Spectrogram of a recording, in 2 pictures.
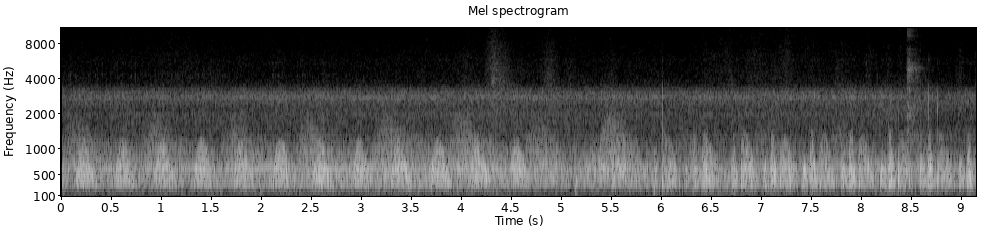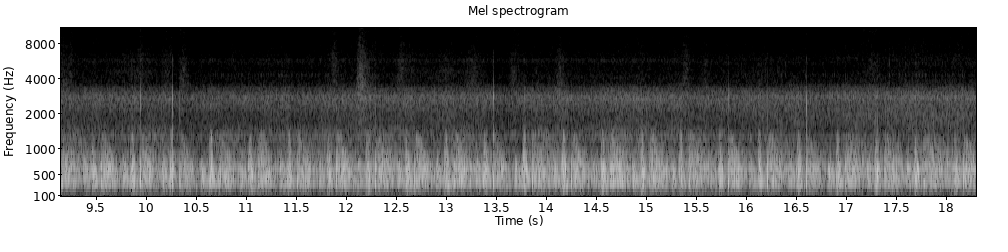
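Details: Fetal heartbeat on Doppler at 13 weeks + 5 days of pregnancy, baby moving after the mother ate: rapid, regular "galloping horse" whooshing pulses at about 154 per minute; normal fetal heartbeat.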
